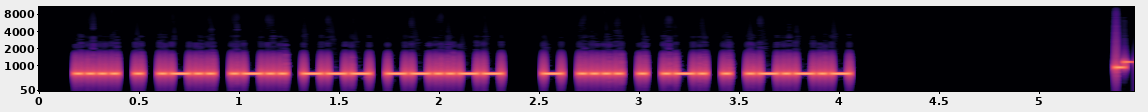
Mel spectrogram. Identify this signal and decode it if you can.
Morse code, heard as a keyed tone, about 40 wpm, 700 Hz. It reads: HELLO, THERE.
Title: Sentences from Top 1100 Words 40wpm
